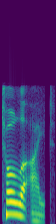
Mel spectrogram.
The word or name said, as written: tholeiite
